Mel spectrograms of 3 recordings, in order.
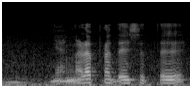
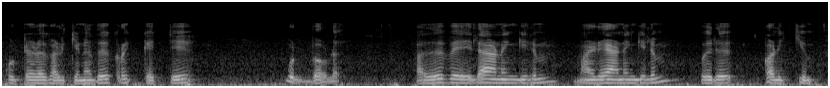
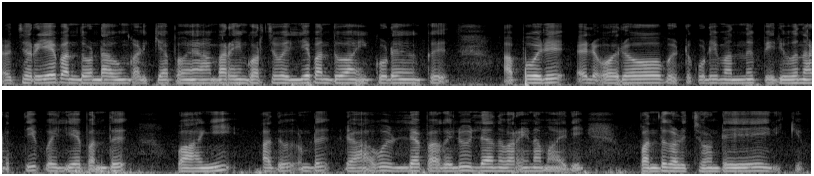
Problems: none marked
